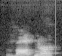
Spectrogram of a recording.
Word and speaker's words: Wagner: block likes to say vogner because that's the correct way to pronounce it uh that is our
